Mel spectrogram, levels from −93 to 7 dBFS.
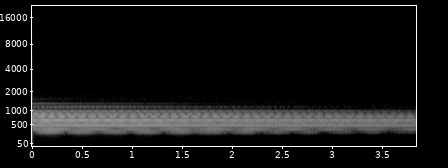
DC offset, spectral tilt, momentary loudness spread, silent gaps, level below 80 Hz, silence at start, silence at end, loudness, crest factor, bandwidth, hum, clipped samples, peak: under 0.1%; -5.5 dB/octave; 9 LU; none; under -90 dBFS; 0 s; 0 s; -39 LUFS; 14 dB; 1.9 kHz; none; under 0.1%; -24 dBFS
